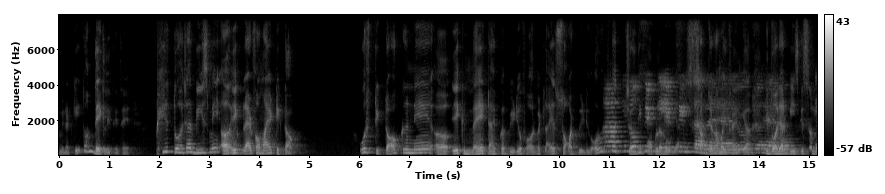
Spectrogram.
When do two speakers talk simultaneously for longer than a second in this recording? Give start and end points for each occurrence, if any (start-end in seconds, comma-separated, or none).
10.9-14.5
